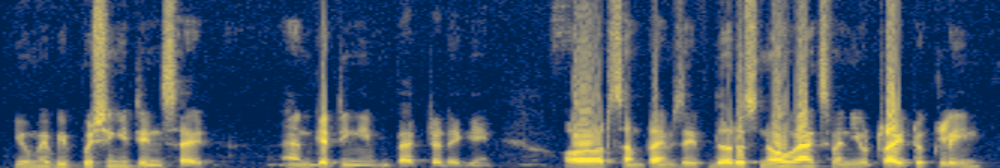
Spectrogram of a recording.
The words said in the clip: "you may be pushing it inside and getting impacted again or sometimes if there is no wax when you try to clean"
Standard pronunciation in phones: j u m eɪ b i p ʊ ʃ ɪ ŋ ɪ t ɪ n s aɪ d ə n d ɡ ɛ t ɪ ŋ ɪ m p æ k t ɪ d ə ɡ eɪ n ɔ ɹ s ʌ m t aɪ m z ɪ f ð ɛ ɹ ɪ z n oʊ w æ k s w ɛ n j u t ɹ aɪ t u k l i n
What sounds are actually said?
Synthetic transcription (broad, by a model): j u m eɪ b i p ʊ ʃ ɪ ŋ ɪ t ɪ n s aɪ d ə n d ɡ ɛ t ɪ ŋ ɪ m p æ k t ɪ d ə ɡ eɪ n ɔ ɹ s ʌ m t aɪ m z ɪ f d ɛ ɹ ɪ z n oʊ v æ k s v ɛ n j u t ɹ aɪ t u k l i n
